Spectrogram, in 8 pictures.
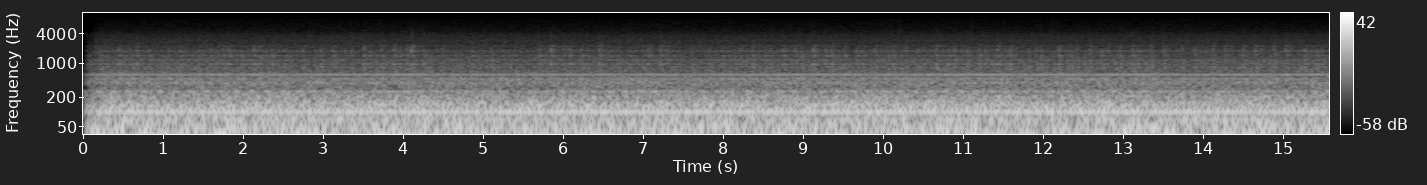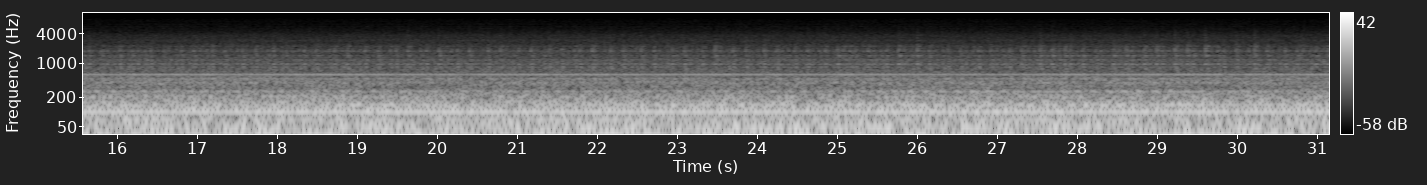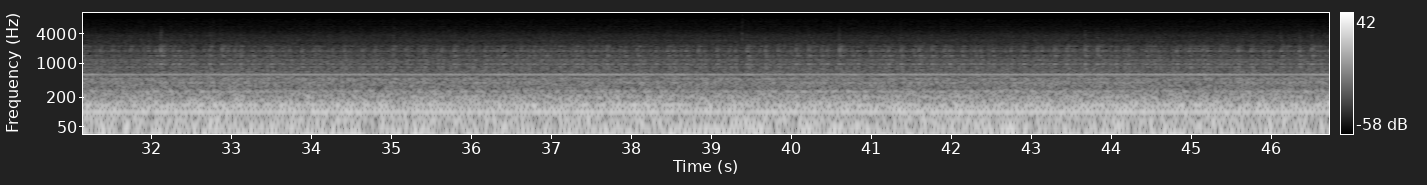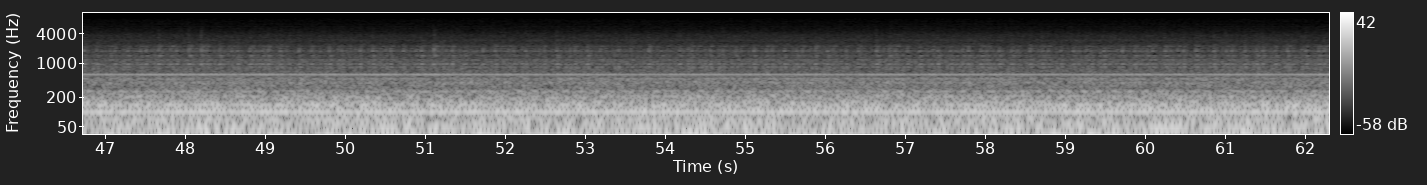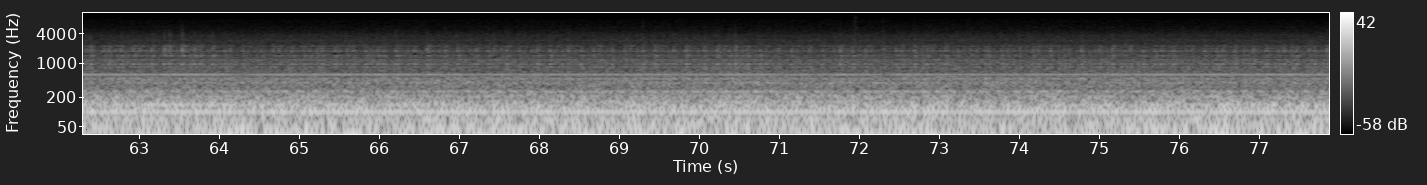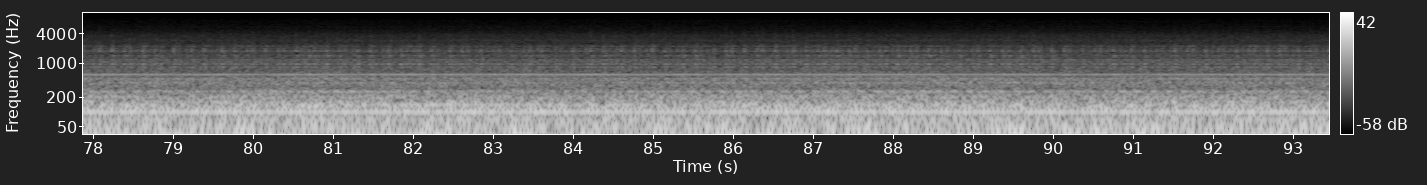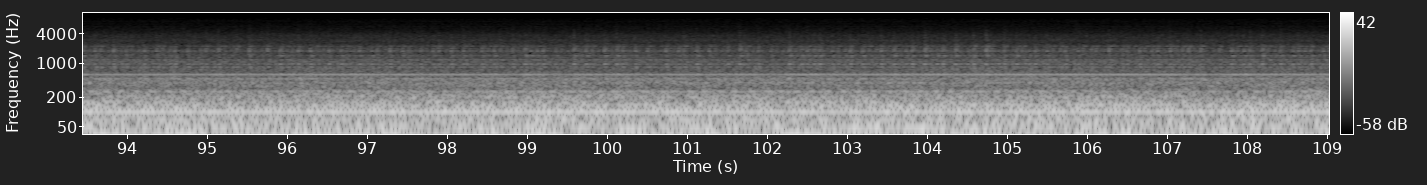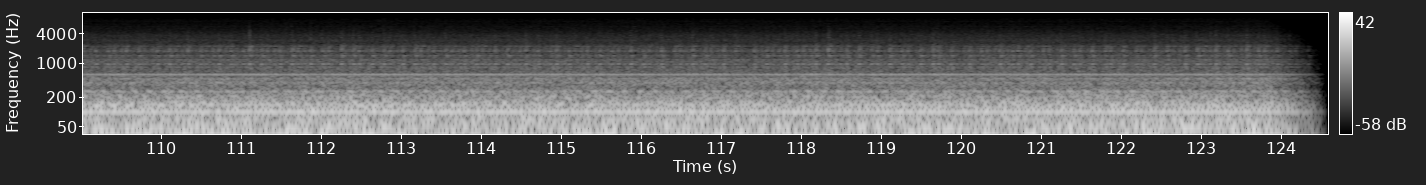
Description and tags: Rumble on the air conditioning conduction. Recorded with a Sennheiser MKH40. Mono track. Lowpass filtered. No speed change. No pitch shift change.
